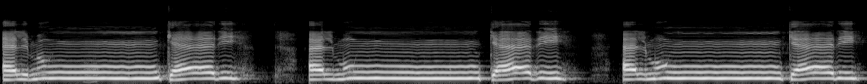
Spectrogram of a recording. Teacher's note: Менә шушы qaf хәрефе белән һәм каф хәрефе белән укыганда безнең телебез артка китә. Чөнки каф белән qaf хәрефе ул безнең телебезнең төбеннән чыга. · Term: ихфа кагыйдәсе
